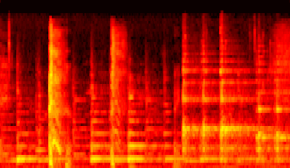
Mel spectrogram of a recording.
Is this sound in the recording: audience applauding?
no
